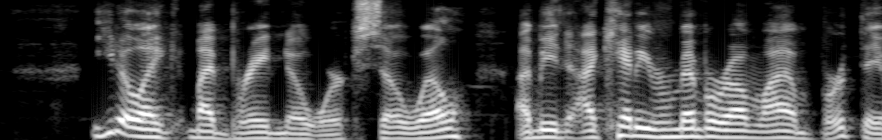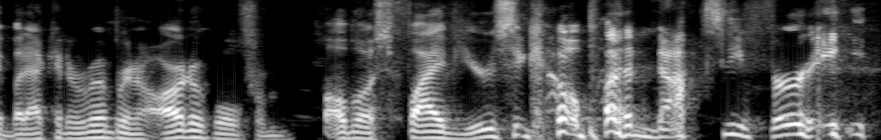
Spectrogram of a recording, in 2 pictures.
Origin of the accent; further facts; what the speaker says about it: Texas, United States; moved away as an adult; also born or lived in Alaska; My wife and I came home to Texas from Alaska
